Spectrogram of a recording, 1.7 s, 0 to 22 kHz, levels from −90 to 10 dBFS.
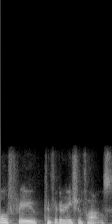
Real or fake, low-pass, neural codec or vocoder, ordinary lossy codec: fake; 7.2 kHz; codec, 44.1 kHz, 2.6 kbps, SNAC; Opus, 16 kbps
